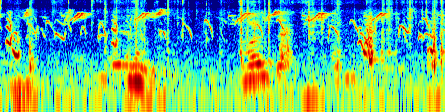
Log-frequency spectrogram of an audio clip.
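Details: Bright rising and falling peeps of grey francolin chicks during feeding, overlapping with low voices and soft handling noise.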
